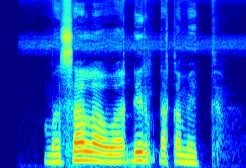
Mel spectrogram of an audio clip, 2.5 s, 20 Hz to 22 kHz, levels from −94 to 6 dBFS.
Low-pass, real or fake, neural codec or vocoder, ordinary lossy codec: none; fake; vocoder, 44.1 kHz, 128 mel bands, Pupu-Vocoder; none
